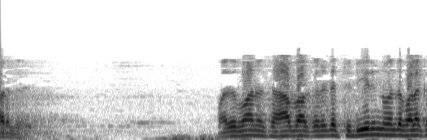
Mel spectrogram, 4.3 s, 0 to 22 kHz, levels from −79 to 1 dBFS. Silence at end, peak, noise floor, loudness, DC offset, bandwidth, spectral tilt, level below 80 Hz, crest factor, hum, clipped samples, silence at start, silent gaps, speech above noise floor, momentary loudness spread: 0 s; 0 dBFS; -48 dBFS; -11 LUFS; under 0.1%; 5.4 kHz; -10.5 dB/octave; -38 dBFS; 12 dB; none; 0.4%; 0 s; none; 38 dB; 11 LU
